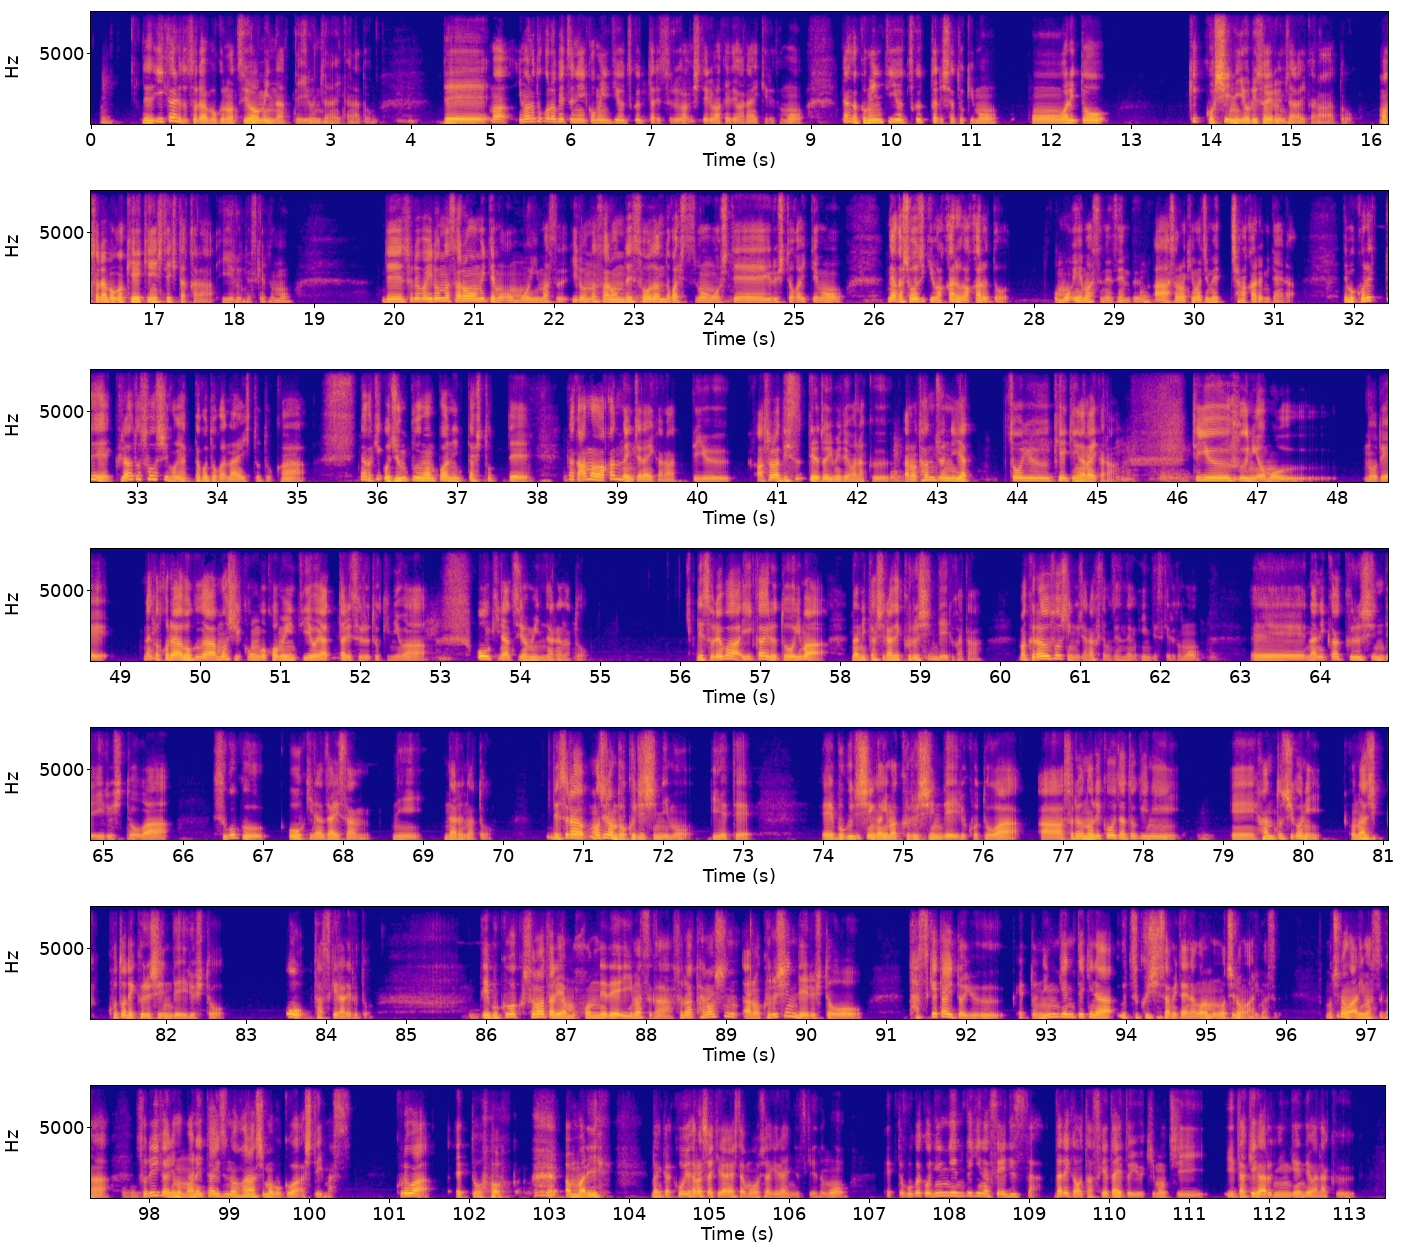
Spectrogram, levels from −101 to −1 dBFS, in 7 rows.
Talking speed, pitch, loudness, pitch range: 355 characters per minute, 135 Hz, -21 LUFS, 110-165 Hz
